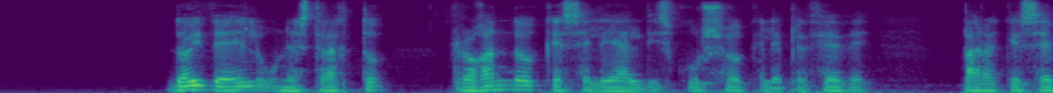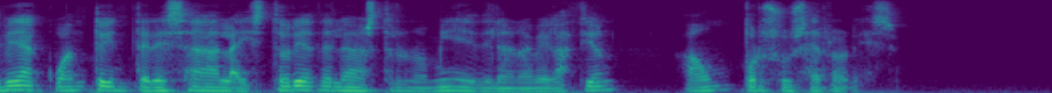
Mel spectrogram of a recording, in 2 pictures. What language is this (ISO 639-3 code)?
spa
